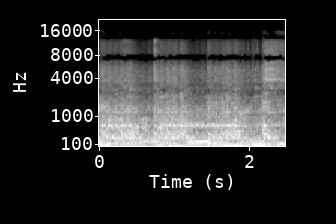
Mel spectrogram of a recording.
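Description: A metal band playing live and loud, with drum kit and bass drum pounding under bass and electric guitars, heard from the crowd in the venue.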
